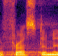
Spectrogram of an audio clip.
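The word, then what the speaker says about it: frustum: Frustm has no other pronunciation.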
